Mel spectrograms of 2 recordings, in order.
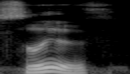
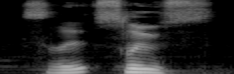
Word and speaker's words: sluice: And since we got a bunch of these little gemstones from the Sooth, or I'm saying it wrong. They're gonna tell me about it. Was it? Sleuth. Yeah. Sluice. There we go.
